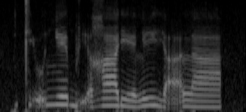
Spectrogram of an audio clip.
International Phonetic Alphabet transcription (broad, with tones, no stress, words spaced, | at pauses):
tʲṵ˦ ʎe˦bḭ˨ʁa˦ ɾʲe˨li˦ ja̰˨˦la˦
